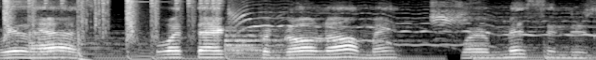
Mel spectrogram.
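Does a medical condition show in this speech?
Yes: ALS; young onset, progressive neurodegenerative, speech and eventually breathing.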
